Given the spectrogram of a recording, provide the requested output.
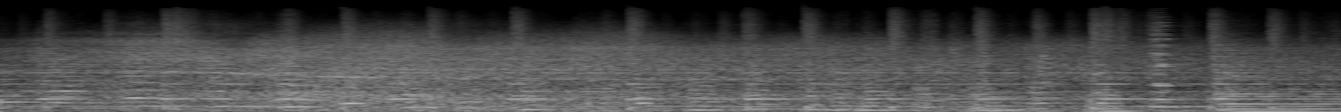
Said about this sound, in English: Also, crazy thing, listening to your headphones, it's mixed. Oh, yeah, it's stereo mixed. Panning left and right. Listen, everyone, to this plane that flies by right here.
